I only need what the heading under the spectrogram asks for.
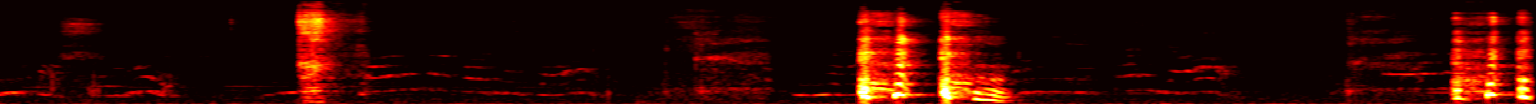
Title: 기침 따라하는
